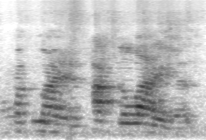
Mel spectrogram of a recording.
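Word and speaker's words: Hachaliah: family background, except that his father's name is Hakala. I believe that's how you pronounce it. Right? Nehemiah's father's name, Hakala? Hakaliah? Hakaliah.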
